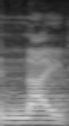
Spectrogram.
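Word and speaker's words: night: उसके बाद है नाइट। इसमें भी जी एच साइलेंट है।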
